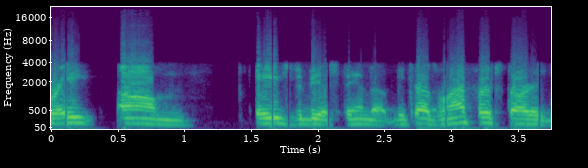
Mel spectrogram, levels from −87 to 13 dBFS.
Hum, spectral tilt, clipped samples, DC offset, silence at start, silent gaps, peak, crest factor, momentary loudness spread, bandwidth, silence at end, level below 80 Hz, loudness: none; -7 dB/octave; under 0.1%; under 0.1%; 0 s; none; -8 dBFS; 8 dB; 6 LU; 13.5 kHz; 0 s; -50 dBFS; -17 LUFS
